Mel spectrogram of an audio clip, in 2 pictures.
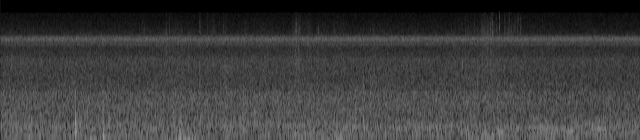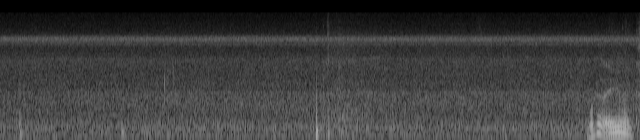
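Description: Honey bees buzzing steadily around an opened hive: a continuous hum with faint rising and falling tones as single bees fly past, and one sharp click about three quarters of the way through.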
